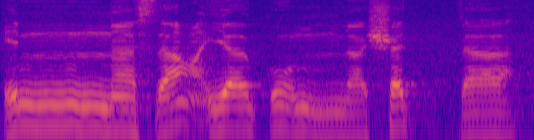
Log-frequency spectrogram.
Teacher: Ini adalah shin yang sifatnya adalah tafashi, menyembur. Suara kita menyembur ya. Desisnya berserakkan gitu ya.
